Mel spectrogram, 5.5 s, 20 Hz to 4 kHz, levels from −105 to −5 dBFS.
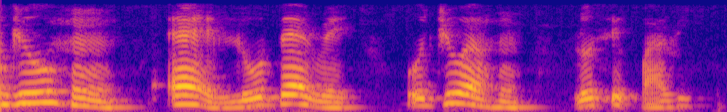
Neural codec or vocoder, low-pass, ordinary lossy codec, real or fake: none; 3.6 kHz; none; real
